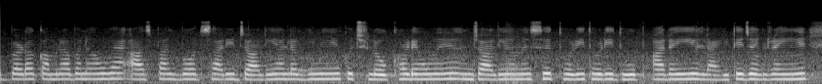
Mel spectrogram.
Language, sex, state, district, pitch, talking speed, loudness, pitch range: Hindi, female, Chhattisgarh, Sukma, 240 Hz, 240 wpm, -14 LUFS, 235-245 Hz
